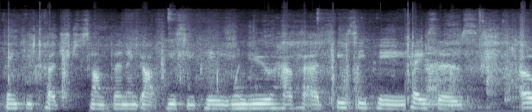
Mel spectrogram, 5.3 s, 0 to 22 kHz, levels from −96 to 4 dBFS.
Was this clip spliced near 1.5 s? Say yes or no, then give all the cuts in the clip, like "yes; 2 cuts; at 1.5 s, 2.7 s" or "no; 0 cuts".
no; 1 cut; at 4.1 s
